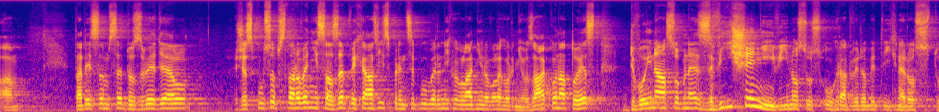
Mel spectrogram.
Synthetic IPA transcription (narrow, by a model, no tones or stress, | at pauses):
ʔa | t̪adɪsɛmsɛdo̞zvjɛɟɛl | ʒɛspuːso̞pst̪ano̞vɛɲiːsazɛpvɪxaːziːspɾɪnt͡sɪpuːvɛdɛniːxvɛvlaːdɲinovɛlɛɦo̞ɾɲḭːɦo̞zaːko̞nat̪o̞jɛst̪ | dvo̞jnaːso̞bnɛːzviːʃɛɲiːviːno̞susʔuːɦɾat̪vɪdo̞bɪt̪iːxnɛɾo̞st̪u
